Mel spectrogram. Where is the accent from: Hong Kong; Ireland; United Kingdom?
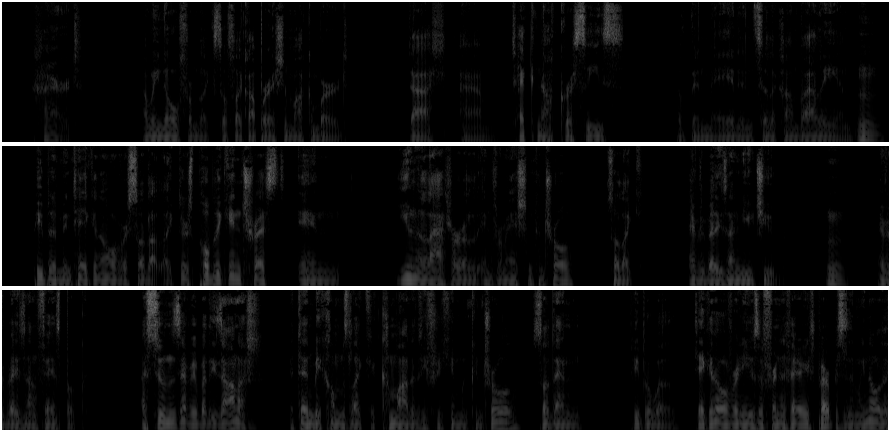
Ireland; Leinster; growing up in Offaly for you and in Wexford for me, like, that's a fucking...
